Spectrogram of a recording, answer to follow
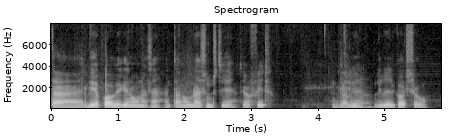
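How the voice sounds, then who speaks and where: Against a quiet background, a dark, mellow tone carries fairly even intonation at a moderate pace. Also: man, very deep, low pitch for a man. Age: 20s. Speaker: rock band drummer. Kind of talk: casual group interview. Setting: rehearsal room.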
